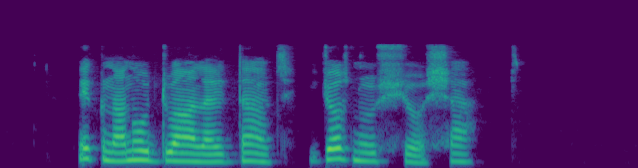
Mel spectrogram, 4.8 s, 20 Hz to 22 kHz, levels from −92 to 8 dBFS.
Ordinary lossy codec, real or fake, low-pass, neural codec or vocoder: none; real; 7.2 kHz; none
